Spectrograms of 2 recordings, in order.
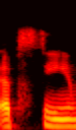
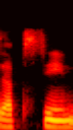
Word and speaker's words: Epstein: Brian changed it to Epstein when he was in the army.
